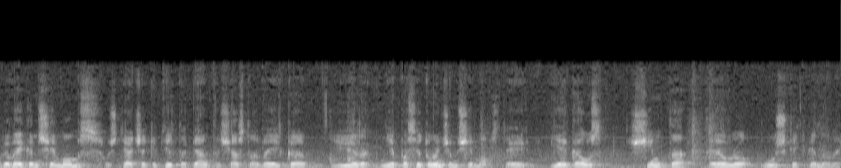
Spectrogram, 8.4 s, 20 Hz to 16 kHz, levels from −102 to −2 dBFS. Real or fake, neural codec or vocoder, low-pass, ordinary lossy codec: real; none; 9.9 kHz; Opus, 64 kbps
